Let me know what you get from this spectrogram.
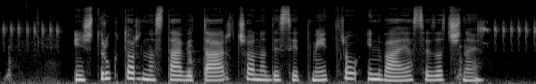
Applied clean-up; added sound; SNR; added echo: none; Bird + Dog; 20 dB; none.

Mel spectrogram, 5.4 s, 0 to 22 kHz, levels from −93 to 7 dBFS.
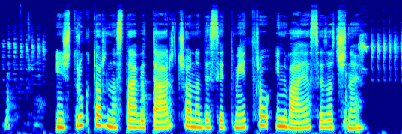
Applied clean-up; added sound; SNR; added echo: classical method Wiener filter.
